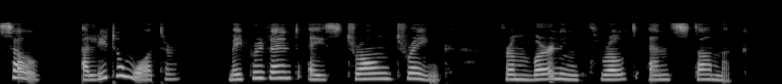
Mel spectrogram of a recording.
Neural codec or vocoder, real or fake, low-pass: none; real; 7.2 kHz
